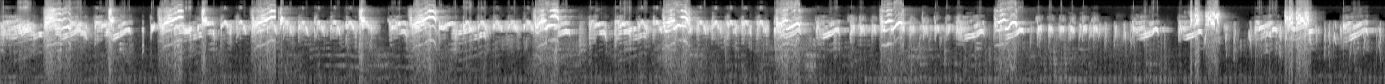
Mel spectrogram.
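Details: Sogon bird lure recording for trapping: nearly continuous, very high, thin twittering and sharp chips, with frequent louder squeaky bursts throughout and a faint low hum beneath.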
